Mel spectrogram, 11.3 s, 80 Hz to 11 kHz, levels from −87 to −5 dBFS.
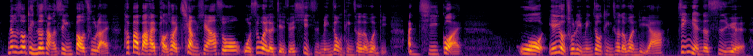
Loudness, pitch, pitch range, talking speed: -29 LUFS, 220 Hz, 190-280 Hz, 315 characters per minute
